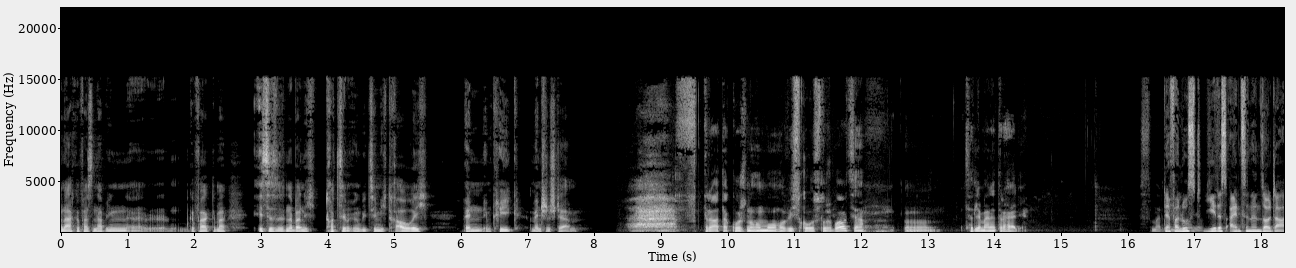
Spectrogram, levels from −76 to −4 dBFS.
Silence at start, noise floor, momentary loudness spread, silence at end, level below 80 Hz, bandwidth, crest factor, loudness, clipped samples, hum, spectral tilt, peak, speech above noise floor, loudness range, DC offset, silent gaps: 0 s; -67 dBFS; 15 LU; 0 s; -48 dBFS; 15.5 kHz; 20 dB; -19 LUFS; under 0.1%; none; -5 dB/octave; 0 dBFS; 48 dB; 5 LU; under 0.1%; 8.21-8.31 s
